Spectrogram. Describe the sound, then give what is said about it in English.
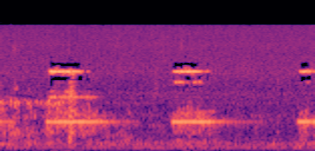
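A ding sounds three times at a steady, unhurried pace, each a clear mid-pitched electronic tone that lingers briefly before fading, over a faint background hum with no one talking. “I'm in competition with the ding.”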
